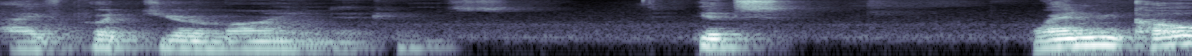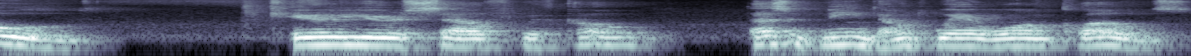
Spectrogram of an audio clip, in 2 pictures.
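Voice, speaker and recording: A man with an American accent and medium pitch, at a very slow pace with long, frequent pauses, big swings in loudness and ordinary pitch variation, amid noticeable background noise and audible room echo. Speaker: Zen teacher. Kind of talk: dharma talk.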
